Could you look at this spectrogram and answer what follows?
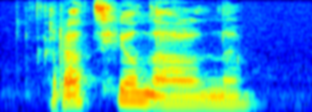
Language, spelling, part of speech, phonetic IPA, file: Polish, racjonalny, adjective, [ˌrat͡sʲjɔ̃ˈnalnɨ], LL-Q809 (pol)-racjonalny.wav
